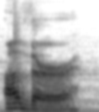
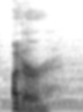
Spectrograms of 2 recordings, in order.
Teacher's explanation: the giveaway that they're not American, is the hard th sound they make. So, instead of saying other, they will say utter.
